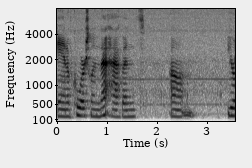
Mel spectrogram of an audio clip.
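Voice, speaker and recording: A woman speaks with a Southern US accent in a medium pitch, at a fairly slow pace. Her intonation is monotone and flat, and the room echo is audible. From North Carolina. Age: 30s. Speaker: vlogger, stay-at-home mom. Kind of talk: personal vlog introduction. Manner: hesitant, many fillers; quiet.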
